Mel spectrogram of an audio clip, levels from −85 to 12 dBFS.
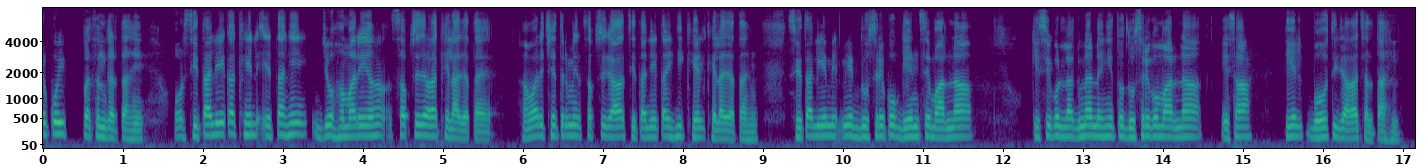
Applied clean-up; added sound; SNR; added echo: neural diffusion model UNIVERSE++.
